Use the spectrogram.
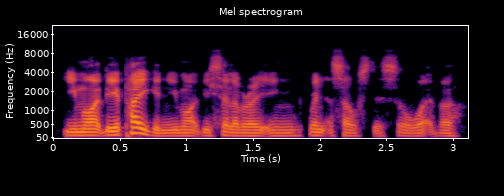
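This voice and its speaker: A man's voice: on the low side, very fast, no echo, dull audio. A man hosting a live football podcast, rambling and joking between restarts as he chats casually with his co-hosts. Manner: rambling and jokey, many restarts. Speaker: podcast host.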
